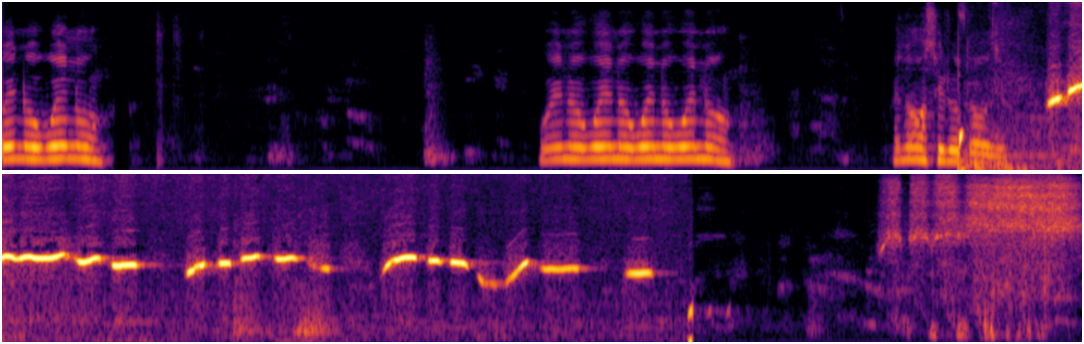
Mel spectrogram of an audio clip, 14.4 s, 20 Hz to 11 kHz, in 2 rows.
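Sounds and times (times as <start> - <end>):
speech: 0.0 - 0.8, 3.6 - 5.0, 5.9 - 6.9
burst of broadband hiss or rustling: 6.4 - 11.8, 13.1 - 14.3
person whistling a short wavering melody: 6.4 - 11.8.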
